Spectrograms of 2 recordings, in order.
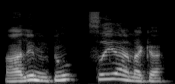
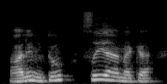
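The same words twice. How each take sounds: The two takes are said the same way.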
